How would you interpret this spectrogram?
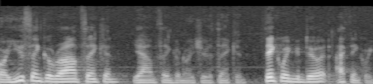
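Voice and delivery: low hushed back-and-forth between friends; hushed conspiring. Acted. Three mighty men plotting the raid, hushed and quick. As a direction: trade it quietly, like plotting a secret dare.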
